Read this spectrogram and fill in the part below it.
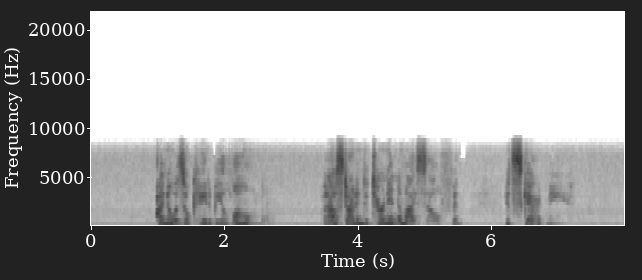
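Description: A young woman speaks emotionally, close by.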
